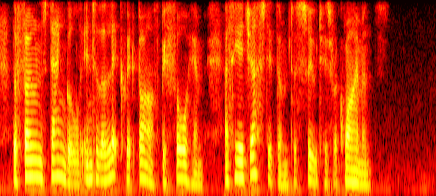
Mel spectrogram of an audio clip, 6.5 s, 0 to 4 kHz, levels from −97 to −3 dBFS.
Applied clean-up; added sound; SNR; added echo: none; none; none; none.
